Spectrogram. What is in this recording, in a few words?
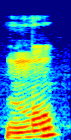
short voyels arabic alphabet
